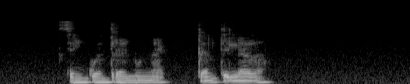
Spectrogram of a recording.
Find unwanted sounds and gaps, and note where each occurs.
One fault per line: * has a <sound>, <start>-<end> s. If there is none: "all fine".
all fine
